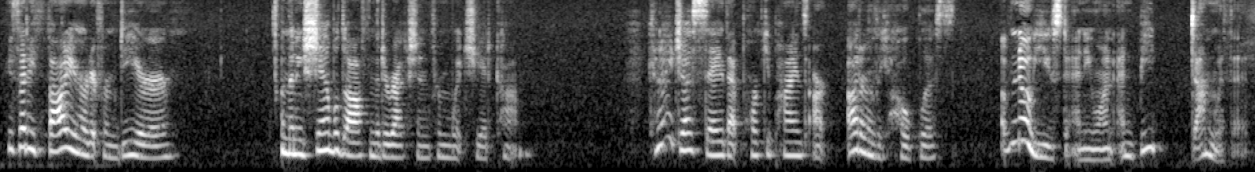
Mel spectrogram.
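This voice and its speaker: A storytime host with a slightly rough, mid-range voice reads a children's picture book aloud. She's expressive and deliberate, acting out phrases and using dramatic pauses.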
